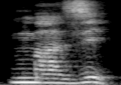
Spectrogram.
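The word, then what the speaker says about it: μαζί: And it is pronounced mazi. Mazi. The first letter is an M, a M sound. Then we have an A sound. Then we have a Z sound. And then we have an E sound. Mazi.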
